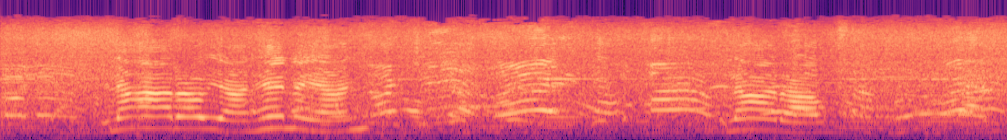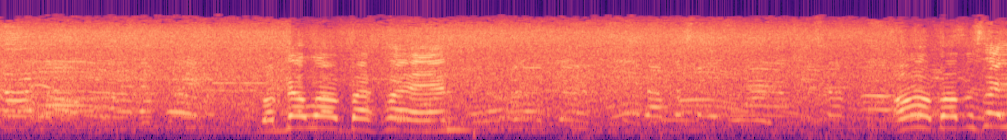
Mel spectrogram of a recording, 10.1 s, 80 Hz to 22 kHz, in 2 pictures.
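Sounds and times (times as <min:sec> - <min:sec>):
people talking and calling out: 0:00.0 - 0:10.0
surf rushing on beach: 0:00.0 - 0:10.0.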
